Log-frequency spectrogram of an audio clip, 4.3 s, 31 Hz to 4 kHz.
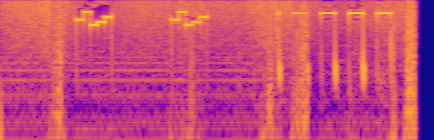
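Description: Five-tone selective call (ZVEI), heard as quick runs of five tones, tones of about 70 ms. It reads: 88679 88679
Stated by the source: ZVEI five-tone selective call received on SDR.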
